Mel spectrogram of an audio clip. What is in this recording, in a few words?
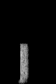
122 725MHz, scanner radio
